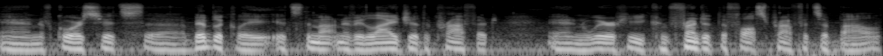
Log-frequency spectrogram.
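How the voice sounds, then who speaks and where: In an ordinary speaking voice, a man with an American accent talks at a moderate pace with fairly low pitch. His intonation is fairly even, and the recording is very clean with a silent background. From United States. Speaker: pastor. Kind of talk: interview. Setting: outdoors.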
